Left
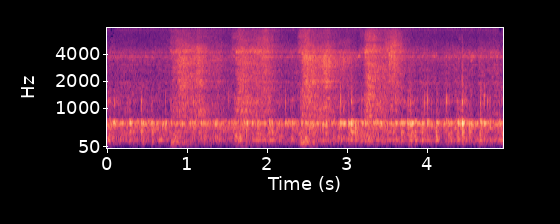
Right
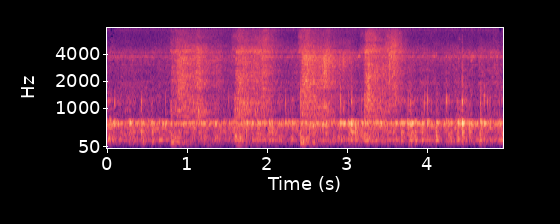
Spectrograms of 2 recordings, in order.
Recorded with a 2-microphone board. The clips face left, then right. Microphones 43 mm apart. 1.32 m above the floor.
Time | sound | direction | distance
0.8 | footsteps | 45° right (ahead or behind) | 6.5 m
